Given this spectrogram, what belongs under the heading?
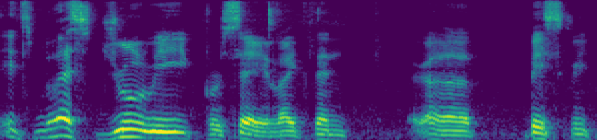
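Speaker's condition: ALS; progressively crippling neurological disorder, living with it about three years; about three years since onset, diagnosed two years ago

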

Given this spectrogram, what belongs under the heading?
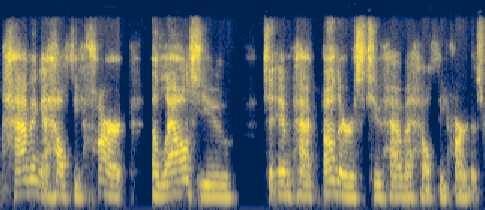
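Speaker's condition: Cleft palate; congenital, extremely severe, no nose, no upper lip, no upper palate at birth, hole unclosed initially; visible scars from cleft palate, nose constructed by a surgeon; breathing problems from birth, unable to be fed as infant

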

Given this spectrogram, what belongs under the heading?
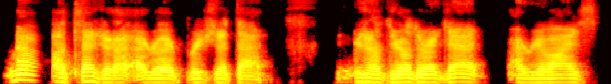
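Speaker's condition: Ullrich congenital muscular dystrophy; from birth, collagen 6a3 mutation, floppy hands and feet, diagnosed at 4, type found at 25

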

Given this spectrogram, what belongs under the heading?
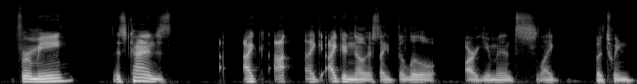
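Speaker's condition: Stutter; avoided speaking up in class as a child; age 24, improved over 3 years through practice, preparation, YouTube videos; formerly avoided public speaking, now comfortable, manages stutter, addresses team of 17 with clear voice; repeated sounds

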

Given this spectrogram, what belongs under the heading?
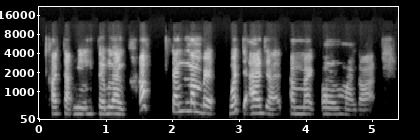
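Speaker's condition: Deafness; has a disability

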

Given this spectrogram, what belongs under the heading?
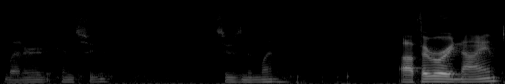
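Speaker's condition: No condition

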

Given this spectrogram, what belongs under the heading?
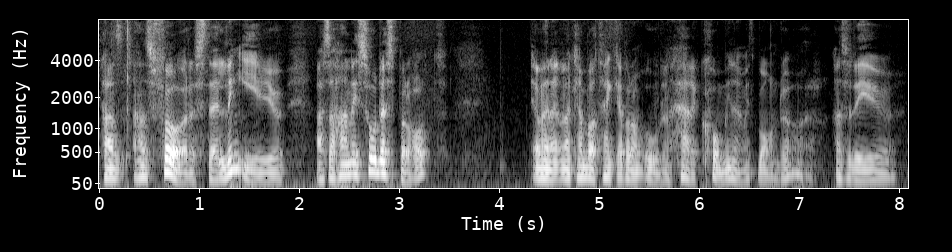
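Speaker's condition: No condition

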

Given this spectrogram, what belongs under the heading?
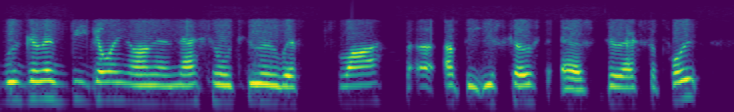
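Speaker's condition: Cerebral palsy; congenital

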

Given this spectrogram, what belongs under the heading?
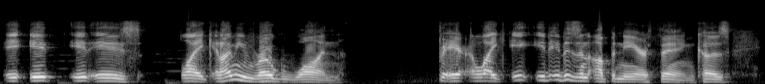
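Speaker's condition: No condition

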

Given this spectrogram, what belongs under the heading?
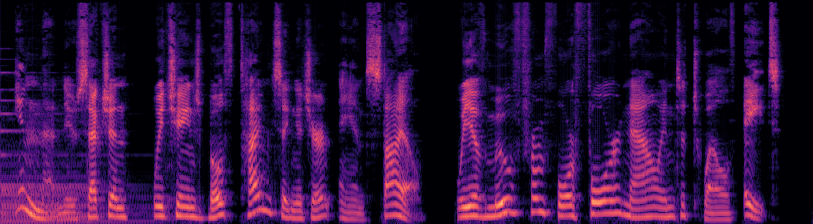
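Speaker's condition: No condition

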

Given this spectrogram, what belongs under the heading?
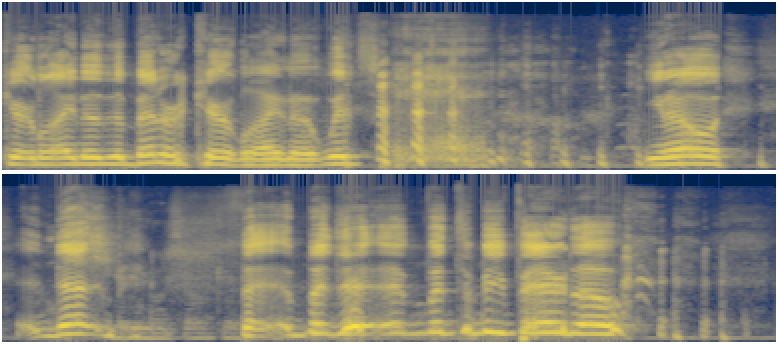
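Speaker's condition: Cerebral palsy; oxygen mask at birth

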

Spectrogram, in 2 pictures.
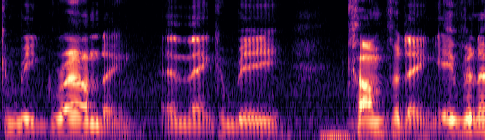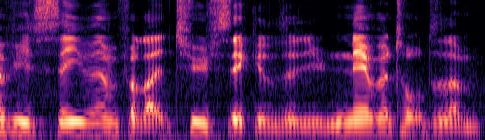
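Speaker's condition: Cerebral palsy; morphine not allowed after it

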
